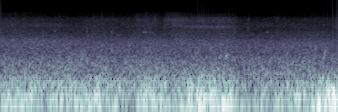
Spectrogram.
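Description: Steady wind buffets the microphone on an open shoreline while fishing for squid, a continuous low rumble with gusts swelling louder toward the end, no voices.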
